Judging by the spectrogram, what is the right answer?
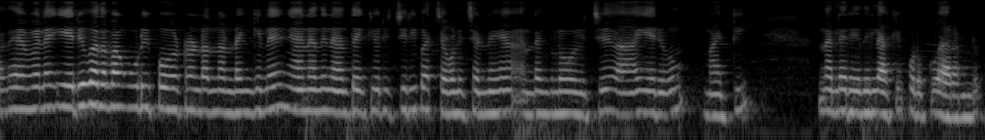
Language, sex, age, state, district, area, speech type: Malayalam, female, 45-60, Kerala, Alappuzha, rural, spontaneous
